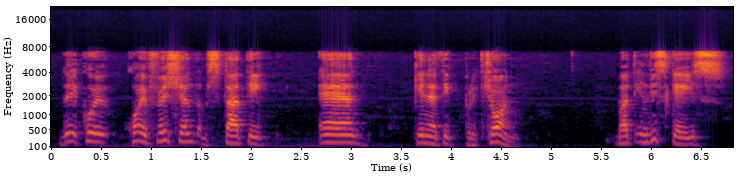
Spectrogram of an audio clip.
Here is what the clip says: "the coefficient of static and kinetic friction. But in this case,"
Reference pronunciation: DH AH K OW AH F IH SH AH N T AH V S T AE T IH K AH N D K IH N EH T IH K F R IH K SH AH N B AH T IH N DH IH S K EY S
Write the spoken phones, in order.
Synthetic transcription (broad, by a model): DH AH K OW AH F IH SH AH N T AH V S T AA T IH K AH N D K IH N EH T IH K P R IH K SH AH N B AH T IH N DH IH S K EY S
